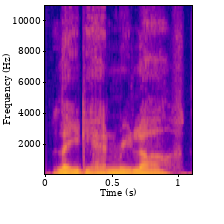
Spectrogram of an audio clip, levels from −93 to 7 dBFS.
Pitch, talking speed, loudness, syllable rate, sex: 95 Hz, 160 wpm, -17 LUFS, 6.0 syllables/s, male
